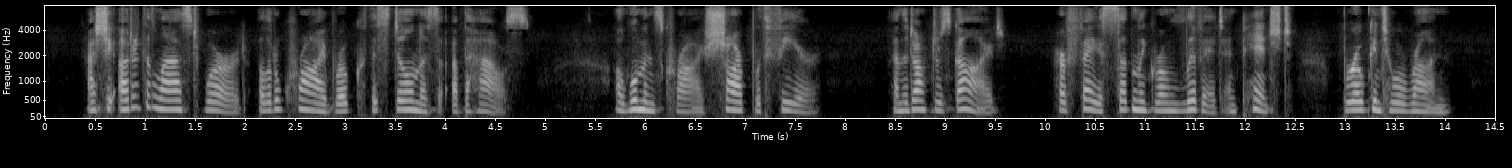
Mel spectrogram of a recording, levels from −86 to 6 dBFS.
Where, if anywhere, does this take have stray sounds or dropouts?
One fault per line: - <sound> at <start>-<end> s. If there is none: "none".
none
